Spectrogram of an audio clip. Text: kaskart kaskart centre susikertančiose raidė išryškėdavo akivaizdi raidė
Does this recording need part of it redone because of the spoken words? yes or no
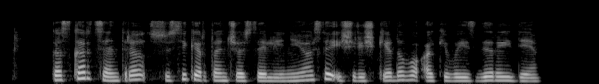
yes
